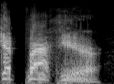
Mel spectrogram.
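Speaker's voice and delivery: very loud, rough, shrill squawking bird voice. Narrating a fight turn, a creature yells after Az: squawking bird-like voice. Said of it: "in a much more squawking bird-like voice".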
